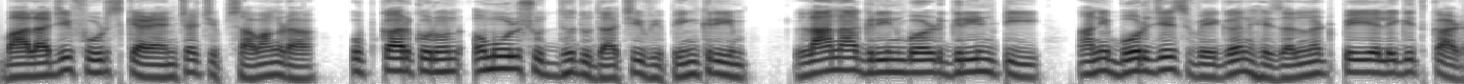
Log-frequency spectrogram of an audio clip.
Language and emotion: Goan Konkani, neutral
